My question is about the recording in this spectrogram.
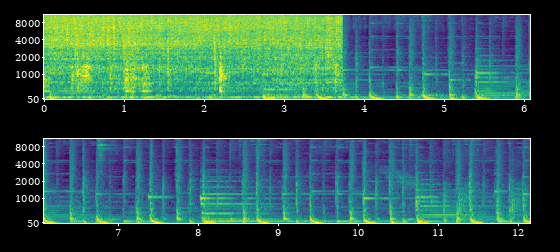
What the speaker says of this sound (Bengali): আলু আর পেঁয়াজটা ভালো মতন ভাজা হয়ে গেছে।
